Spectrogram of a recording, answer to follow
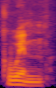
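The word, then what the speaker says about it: Sequim: Um, because there's an E in there where it's actually pronounced squim.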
